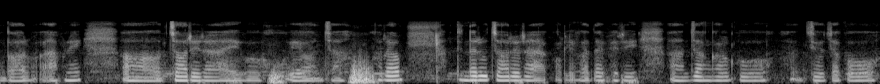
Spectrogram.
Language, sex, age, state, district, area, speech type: Nepali, female, 30-45, West Bengal, Jalpaiguri, rural, spontaneous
